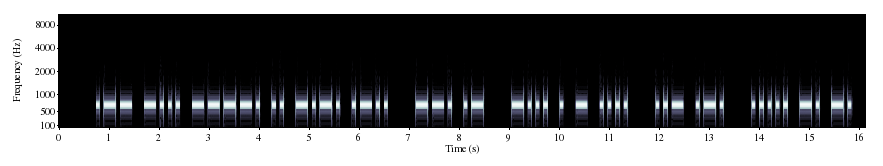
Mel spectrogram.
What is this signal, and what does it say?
Morse code, heard as a keyed tone, about 16 wpm, 700 Hz. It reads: WB9ICL GA BETH UR 5NN
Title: SOTA QSO Practice 15wpm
